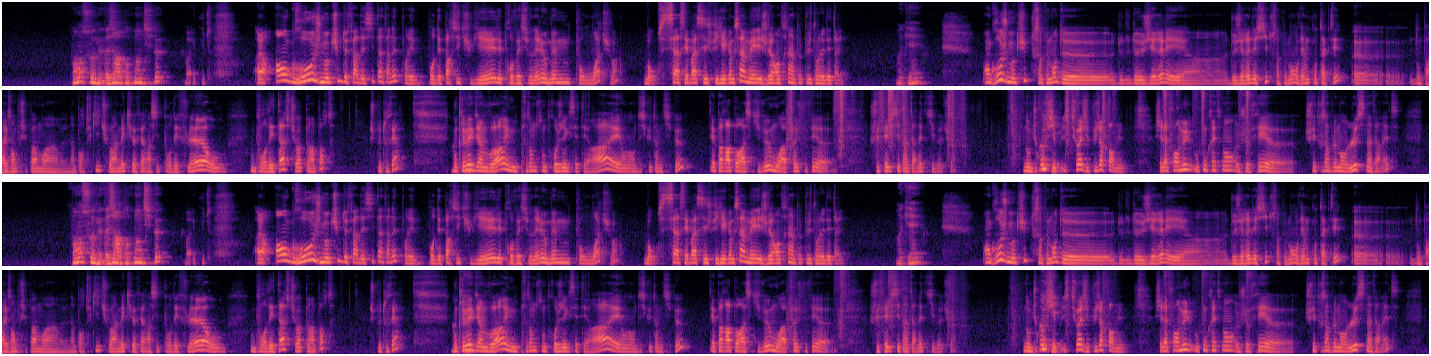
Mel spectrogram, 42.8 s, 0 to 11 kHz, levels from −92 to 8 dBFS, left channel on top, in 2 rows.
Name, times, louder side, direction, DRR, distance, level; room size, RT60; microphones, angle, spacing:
voice 1, 1.1-2.5 13.4-13.8 28.1-28.5 37.0-37.2, right 1 dB, 40° right, 1.3 m, -25 dB
voice 2, 3.8-9.3 9.6-12.6 14.1-26.4 27.0-31.7 32.0-35.7 36.7-42.3, left 1 dB, 10° left, 0.6 m, -27 dB
sound 1, 33.2-35.1 35.5-35.9 36.5-37.1 37.4-37.6 37.9-38.2 38.8-40.4, left 11 dB, 70° left, 1.1 m, -40 dB
18.0 x 10.5 x 3.6 m
head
